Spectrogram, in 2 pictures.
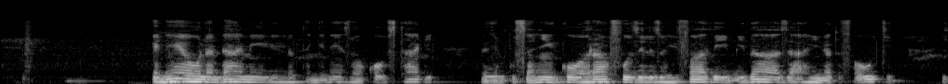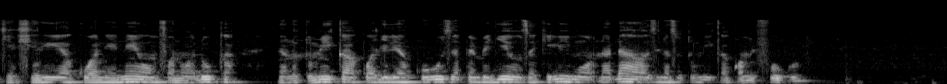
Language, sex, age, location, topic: Swahili, male, 25-35, Dar es Salaam, agriculture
